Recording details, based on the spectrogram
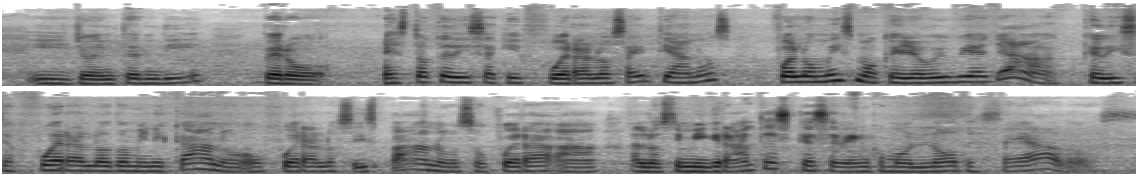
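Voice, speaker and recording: At a moderate pace, a woman speaks with a medium pitch and ordinary pitch variation amid noticeable background noise. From Arizona, US (Dominican family). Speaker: historian. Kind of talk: testimony.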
